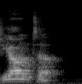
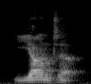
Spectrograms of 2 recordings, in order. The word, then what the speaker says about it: Ianto: It's I-O-A... – Yeah. Okay. – I-N, I think. – Yeah. – And so in Welsh, if you follow an I with like an O or an A, it's ya. – Oh, okay. – So, like, for example, on Torchwood, there's Yanto. His name is spelled I-A-N-T-O. Yanto.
